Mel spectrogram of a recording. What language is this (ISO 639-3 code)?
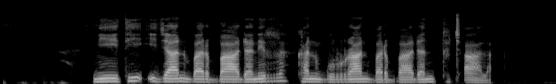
orm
